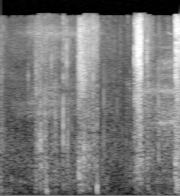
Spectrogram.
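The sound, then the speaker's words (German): Footsteps on a walk through a forest at the foot of a mountain peak: a few faint, soft crunching steps at an uneven pace, some slightly louder than others. “Beim Spaziergang am Fuß des Signal Peaks zeigt er auf eine Pfütze.”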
